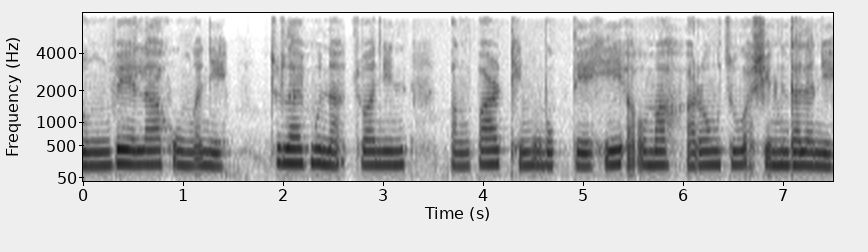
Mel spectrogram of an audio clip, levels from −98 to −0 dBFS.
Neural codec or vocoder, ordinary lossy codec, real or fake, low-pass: codec, 16 kHz, 8 kbps, FunCodec, trained on LibriTTS, 25 frames a second; none; fake; 7.2 kHz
